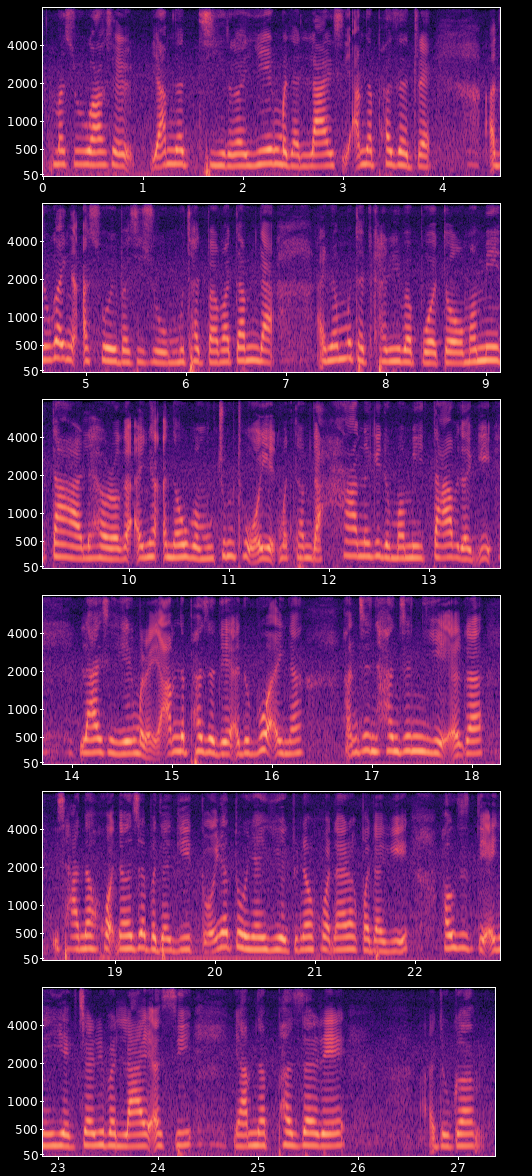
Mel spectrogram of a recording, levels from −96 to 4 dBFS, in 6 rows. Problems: constant background noise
